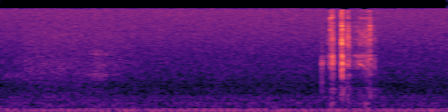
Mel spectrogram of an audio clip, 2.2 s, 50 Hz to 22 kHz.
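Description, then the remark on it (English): A single soft, muted shutter click from a Leica M10-P digital rangefinder camera, brief, over a low steady hum of background noise; very quiet and subtle, with no talking. “And this is the latest M10P.”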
